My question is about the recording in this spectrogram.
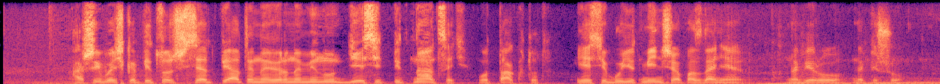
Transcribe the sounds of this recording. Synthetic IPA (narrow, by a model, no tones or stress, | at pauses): ɐ̰ʂɨbət͡ɕkəpʲɪt̪so̞t̪ʂɨ̥sʲat̪̚pʲat̪ɨjnɐvʲe̞rnəmʲɪnut̪̚dʲesʲɪt̚ʲpʲɪt̪nat̪sɨtʲvo̞t̪ːakt̪ut̪ | jesʲlʲɪbudʲɪt̪mʲenʲʂɨɐpɐzd̪anʲɪjə̰nəbʲɪɾunəpʲɪʂu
